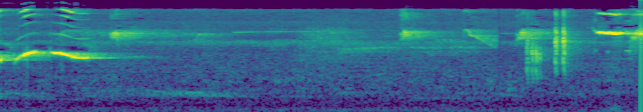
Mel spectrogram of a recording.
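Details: Agitated Brown-chested jungle flycatcher calling out a rival: one loud, wavering whistle opens, a long quiet gap follows, then high thin chirps and a sharp whistle close the short burst.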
